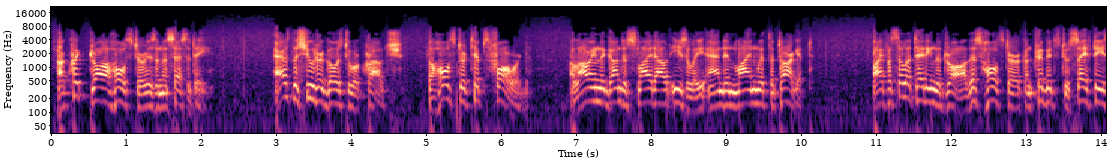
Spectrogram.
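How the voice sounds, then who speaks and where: A dull, dated 1950s film soundtrack carries an American man's narration. His voice sits a little high for a man, and he delivers formal instruction with authority, in the scripted style of a mid-century training film. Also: sing-song, normal speed, a bit bright.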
